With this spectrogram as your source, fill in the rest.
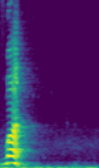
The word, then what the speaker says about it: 万: This character is pronounced as 万. 万. 万. So if you have trouble pronouncing this tone, you can just use your upper teeth to bite your lower lips and just pronounce 万.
